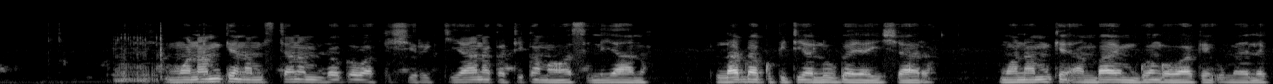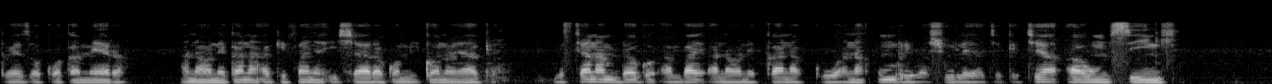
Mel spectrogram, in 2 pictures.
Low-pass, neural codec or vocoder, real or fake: 7.2 kHz; none; real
